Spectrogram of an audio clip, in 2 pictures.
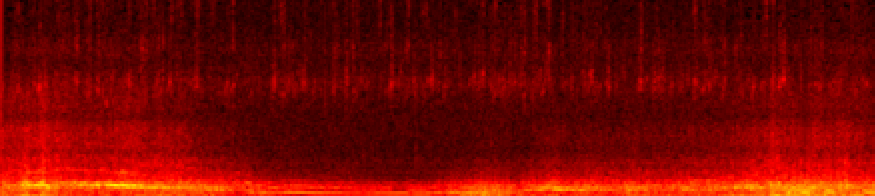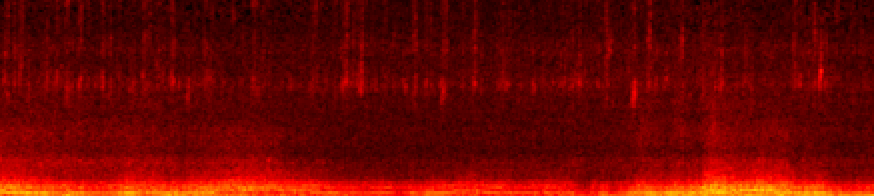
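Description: Wind rushes and buffets a microphone.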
